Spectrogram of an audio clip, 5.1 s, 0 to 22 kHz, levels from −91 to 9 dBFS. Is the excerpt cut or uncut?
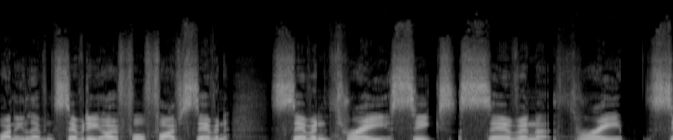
uncut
